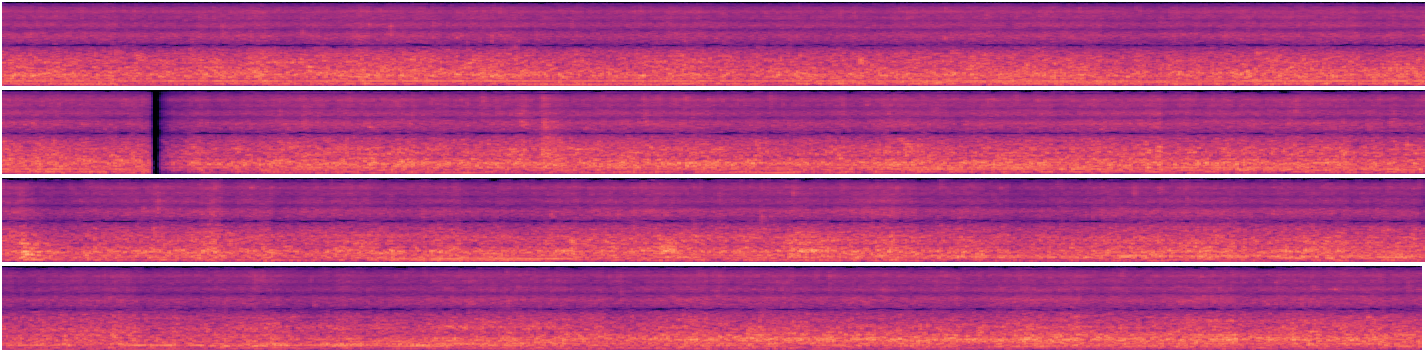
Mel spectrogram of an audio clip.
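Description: Steady rush of water and low pump hum from running aquarium filters and air pumps, with a brief break about eight seconds in.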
